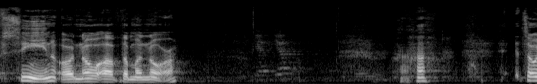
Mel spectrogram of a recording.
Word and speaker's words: Menorah: or know of the menorah? Yep. So in Hebrew, it's pronounced Menorah. We have a tendency to take Hebrew words into English and, I don't know, they don't sound as pleasant.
